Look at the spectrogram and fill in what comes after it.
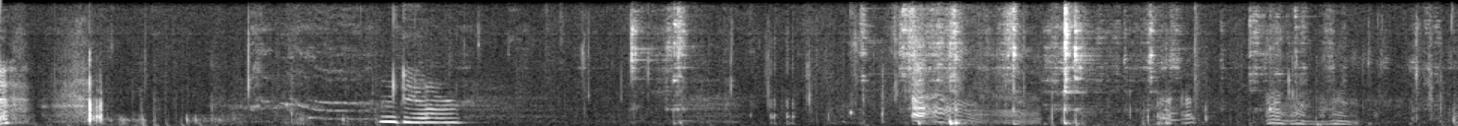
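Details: Young Cavalier King Charles Spaniel puppies playing in their pen: one high whining whimper slides downward in pitch, followed by softer squeaks, with people talking and handling noises around them.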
